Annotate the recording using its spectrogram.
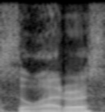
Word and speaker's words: Zalatoris: I'm going with Zalatoris. I don't know why it sticks in my head, Zalatoris, but it's Zalatoris. But I reckon it's an overuse of, what are they called, syllables? Zalatoris. So you can go with Zalatoris.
